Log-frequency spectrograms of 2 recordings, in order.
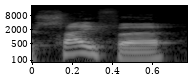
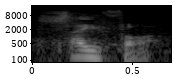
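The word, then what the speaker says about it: Sypha: this they call her sifa probably because that's more close to the japanese pronunciation of it i don't know huh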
